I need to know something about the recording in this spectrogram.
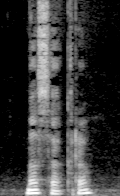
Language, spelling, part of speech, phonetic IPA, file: Polish, masakra, noun, [maˈsakra], LL-Q809 (pol)-masakra.wav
